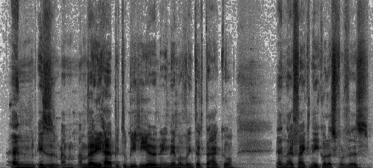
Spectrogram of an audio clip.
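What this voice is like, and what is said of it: Hoarse voice from a cold. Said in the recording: “I apologize for my voice, but I am a victim of a New York weather”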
